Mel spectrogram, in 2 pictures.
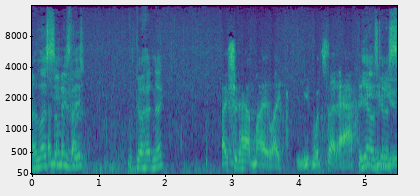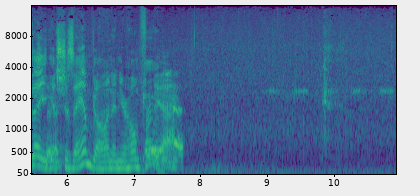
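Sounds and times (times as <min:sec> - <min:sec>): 
speech: 0:00.0 - 0:02.2, 0:02.8 - 0:07.9
soft rain hiss: 0:00.0 - 0:10.9.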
